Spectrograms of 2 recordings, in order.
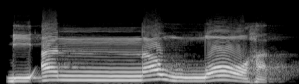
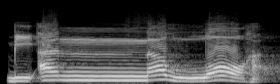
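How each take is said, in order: The two takes are said the same way.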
